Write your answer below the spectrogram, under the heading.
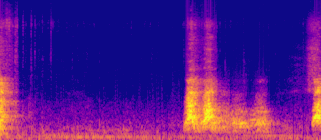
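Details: A German Shepherd bitch barking at the neighbours' geese she can smell but not see; one bark at the start, then a loud double bark with a trailing growly tail after a pause, and another bark at the end.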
